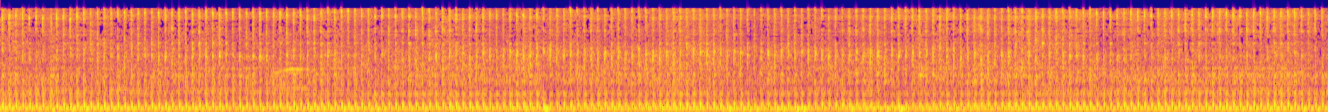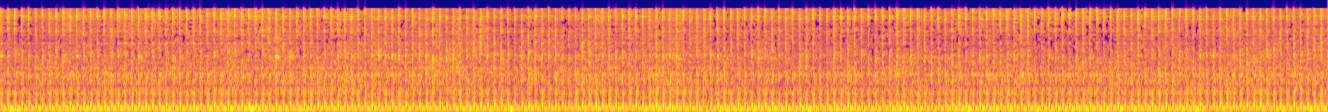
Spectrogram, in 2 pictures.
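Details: Old auction-bought Montgomery Ward tiller just started from full choke, choke now off: a loud, steady single-cylinder chug holds an even speed with no misses or surging. Running fine.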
